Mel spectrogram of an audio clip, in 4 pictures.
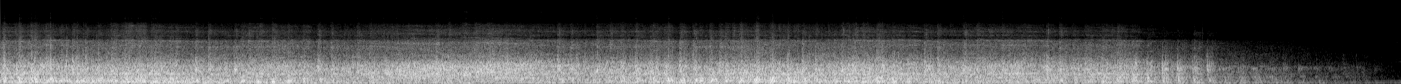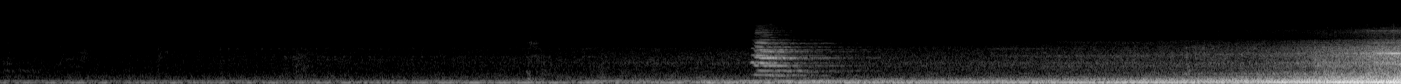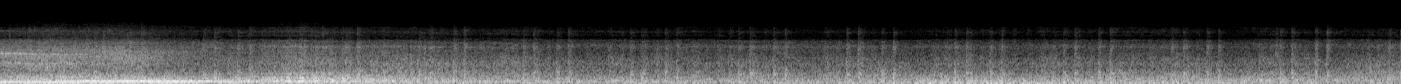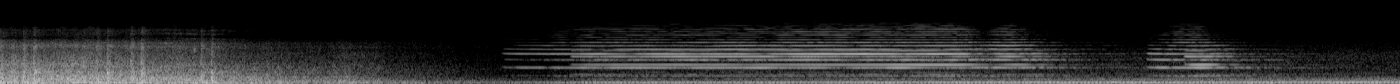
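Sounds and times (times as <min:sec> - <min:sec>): passenger coaches running noise: 0:00.0 - 0:13.4
diesel locomotive hum: 0:00.0 - 0:56.0
train horn blast: 0:21.5 - 0:22.9, 0:47.0 - 0:55.2.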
